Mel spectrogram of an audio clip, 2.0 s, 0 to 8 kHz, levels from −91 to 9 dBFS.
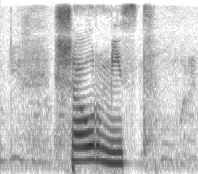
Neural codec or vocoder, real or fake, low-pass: none; real; 7.2 kHz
